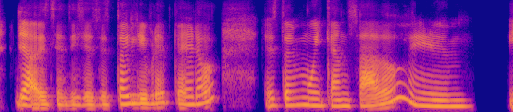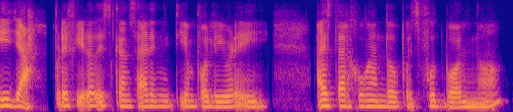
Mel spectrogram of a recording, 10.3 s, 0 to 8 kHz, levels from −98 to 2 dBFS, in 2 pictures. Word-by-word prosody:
ya - - +7
a - - +6
veces 105 -2 0
dices: 100 +1 -2
“Estoy 215 - +1
libre, 125 - +2
pero 220 - 0 0.4
estoy 180 +1 -1
muy 185 -2 0
cansado”, 170 - +2
em, 160 -5 +1 0.3
y 170 +1 +3
ya, 160 - +5 0.3
"prefiero 175 -1 0
descansar 155 -2 -2
en 150 0 -3
mi 150 - -4
tiempo 155 -2 -2
libre 145 0 0
y 145 +1 -3 0.5
a 165 - +4
estar 155 -2 +1
jugando, 150 -2 -1
pues, - - -7
fútbol", 135 - -1
¿no? 75 - -2
155 Hz, 150 wpm, -24 LUFS, 140-175 Hz, 0.5 s, ya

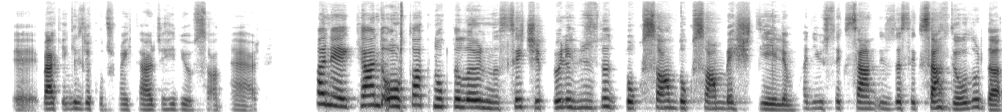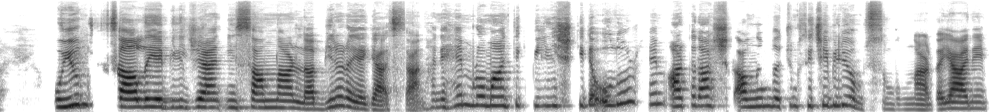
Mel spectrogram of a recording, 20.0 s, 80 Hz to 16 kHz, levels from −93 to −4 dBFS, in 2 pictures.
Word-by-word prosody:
eee, - - -15
belki 180 0 +2
İngilizce 190 0 -8
konuşmayı 170 -2 -17
tercih 165 0 -9
ediyorsan 165 -2 -15
eğer. - - -15 0.6
Hani, 285 -7 +3
kendi 300 +1 +4
ortak 275 +3 +2
noktalarını 235 -5 +1
seçip, 225 +2 -6
böyle 230 +2 0
%90-%95 215 -4 -3
diyelim, 165 -4 -5
hani, 200 0 -16
%80-%80 205 +1 -2
de 180 - -4
olur 220 +6 -4
da 155 -1 0 0.5
uyum 285 +7 +4 0.2
sağlayabileceğin 245 -2 +5
insanlarla 225 -5 +2
bir 245 +5 -3
araya 240 -10 0
gelsen, 175 +1 -2
hani, 235 +4 -8
hem 300 +5 -6
romantik 290 0 0
bir 280 - -8
ilişki 285 +1 -3
de - - -1
olur 400 -1 -2
hem 345 +1 -9
arkadaşlık 285 +1 +1
anlamında 260 +1 -1
çünkü 275 0 -14
seçebiliyormuşsun 280 - -6
bunlarda, 170 0 -5
yani, 200 +1 +2
230 Hz, 120 wpm, -21 LUFS, 195-275 Hz, 0.6 s, sağlayabileceğin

